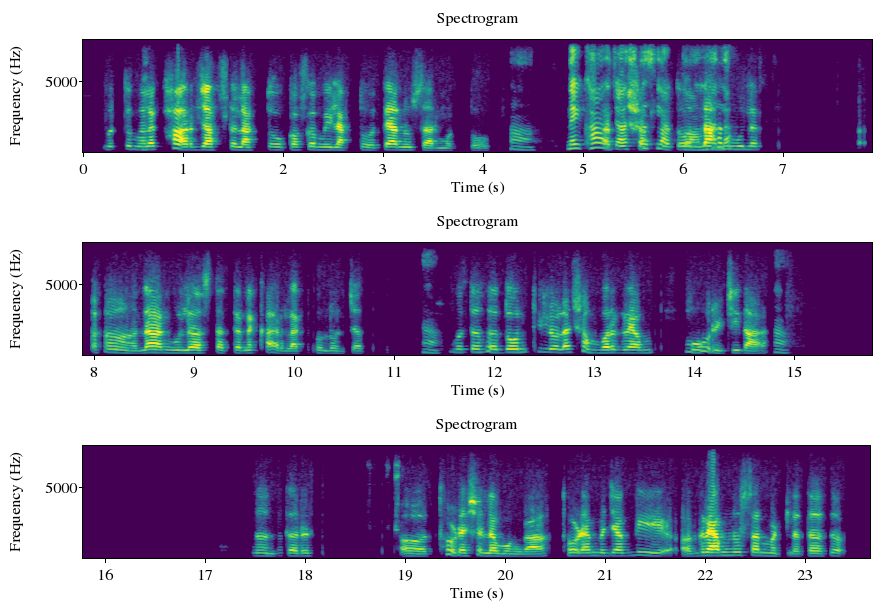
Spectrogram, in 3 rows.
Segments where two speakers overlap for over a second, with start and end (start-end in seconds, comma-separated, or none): 5.2-6.5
